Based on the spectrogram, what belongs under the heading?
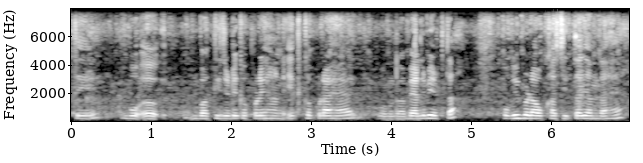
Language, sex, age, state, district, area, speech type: Punjabi, female, 30-45, Punjab, Gurdaspur, urban, spontaneous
